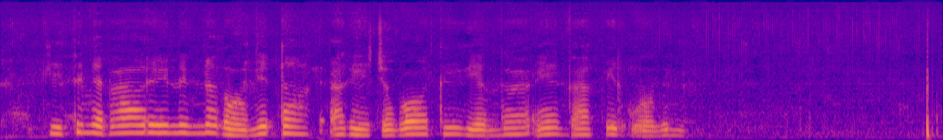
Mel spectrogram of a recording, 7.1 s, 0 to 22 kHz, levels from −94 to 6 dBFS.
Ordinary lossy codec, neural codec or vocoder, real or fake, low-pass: none; codec, 44.1 kHz, 2.6 kbps, SNAC; fake; none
